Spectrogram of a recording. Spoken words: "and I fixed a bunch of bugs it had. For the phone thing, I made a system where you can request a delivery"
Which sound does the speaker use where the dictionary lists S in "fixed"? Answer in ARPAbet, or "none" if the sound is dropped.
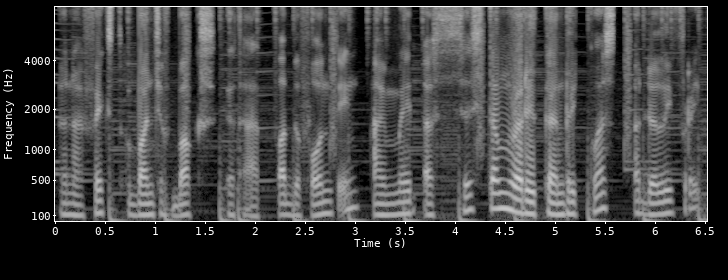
S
